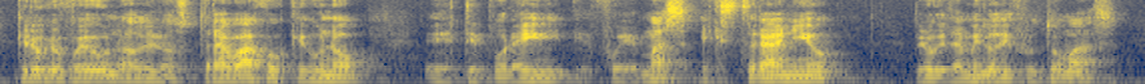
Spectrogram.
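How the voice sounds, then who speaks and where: A man with an Argentine accent chatting casually as a guest, telling anecdotes in a halting, digressive way. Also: mid-range voice. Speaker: interview guest.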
